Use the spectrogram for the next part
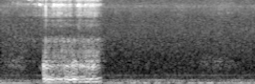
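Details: Pet Shih Tzu snoring: one rough, buzzy snore lasting under a second, with a low harmonic drone, followed by quiet room noise.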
